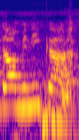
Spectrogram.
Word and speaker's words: Dominica: could get everything from Dominica we are Dominica we call it Domin the yeah we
